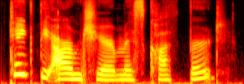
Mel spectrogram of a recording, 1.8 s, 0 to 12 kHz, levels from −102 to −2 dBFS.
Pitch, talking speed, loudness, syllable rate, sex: 240 Hz, 165 wpm, -20 LUFS, 4.3 syllables/s, female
